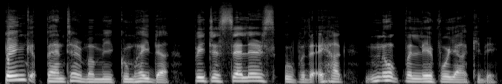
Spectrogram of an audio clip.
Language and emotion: Manipuri, happy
